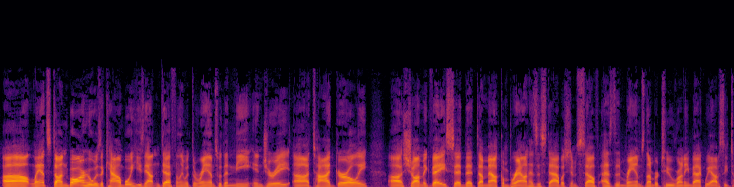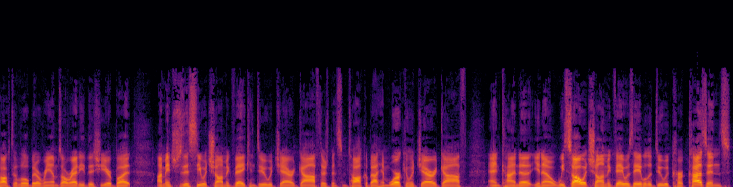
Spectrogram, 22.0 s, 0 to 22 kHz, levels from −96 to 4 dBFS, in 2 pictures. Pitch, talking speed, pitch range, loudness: 135 Hz, 245 wpm, 125-150 Hz, -26 LUFS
